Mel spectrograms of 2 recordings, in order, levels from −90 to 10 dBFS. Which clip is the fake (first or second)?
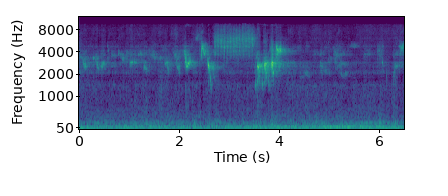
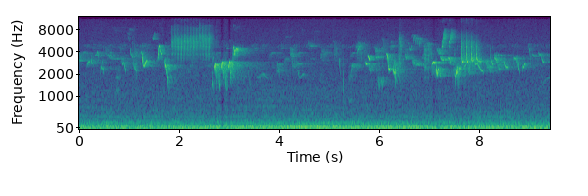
first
